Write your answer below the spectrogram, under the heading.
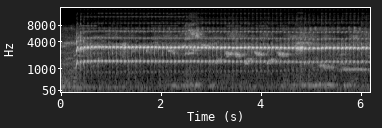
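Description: Ashy drongo giving a fast, steady, pulsing trill on one high pitch, with fainter sliding whistled notes weaving beneath it.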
